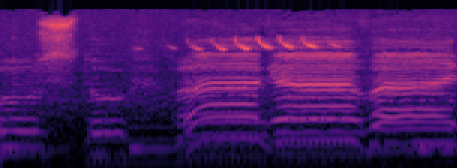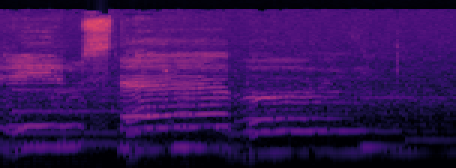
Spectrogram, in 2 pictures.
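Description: A man singing to acoustic guitar accompaniment. The singing stops about four and a half seconds in, and the guitar's last notes ring on and fade.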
